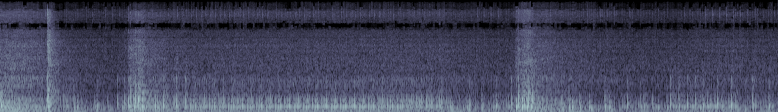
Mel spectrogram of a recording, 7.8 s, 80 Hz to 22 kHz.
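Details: Racing lawn mower twin-cylinder engine on methanol, cold and hard to start: loud rapid bark, steady beat with a couple of sharp thumps, revved to about 9,400–9,500 rpm; runs cleanly and strongly.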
